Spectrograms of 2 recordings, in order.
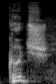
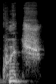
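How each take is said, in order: First: The word begins with a plain k sound. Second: The word begins with a kw sound. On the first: The speaker calls it right. "it's definitely Kutch, to rhyme with butch" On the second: The speaker calls it wrong. "I would have pronounced the Scot- the Welsh word quetch"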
